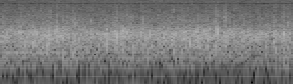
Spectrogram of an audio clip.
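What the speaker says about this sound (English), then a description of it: "you can give yourself a big, big, big, big clap" An audience claps together at a stage celebration event. The applause is loud, dense and sustained without a break.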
